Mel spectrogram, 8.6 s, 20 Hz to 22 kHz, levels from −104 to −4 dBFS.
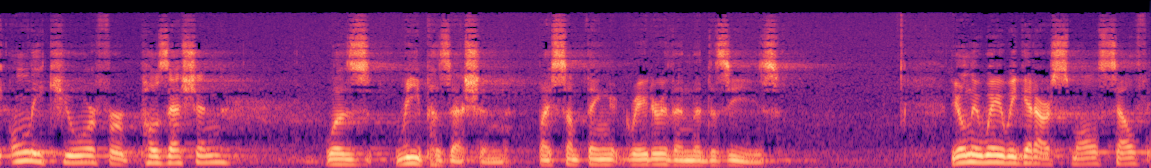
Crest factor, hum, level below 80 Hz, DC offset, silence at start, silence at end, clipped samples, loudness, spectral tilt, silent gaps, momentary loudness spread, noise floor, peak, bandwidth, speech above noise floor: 16 dB; none; -62 dBFS; under 0.1%; 0 s; 0 s; under 0.1%; -18 LUFS; -3.5 dB/octave; none; 12 LU; -46 dBFS; -2 dBFS; 16 kHz; 28 dB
